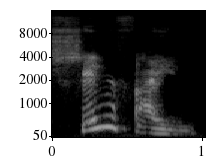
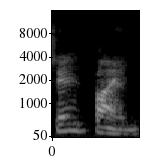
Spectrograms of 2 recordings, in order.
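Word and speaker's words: Sinn Féin: to be sure uh it's pronounced oh it's pronounced Shin fine Shin fine Shin yeah it's it's pronounced Shen fine so it's like kind of fine as in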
